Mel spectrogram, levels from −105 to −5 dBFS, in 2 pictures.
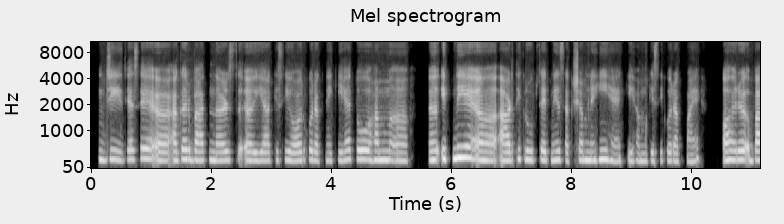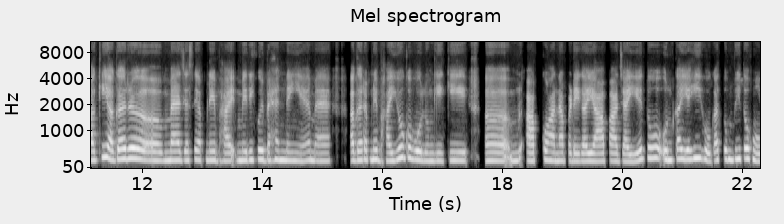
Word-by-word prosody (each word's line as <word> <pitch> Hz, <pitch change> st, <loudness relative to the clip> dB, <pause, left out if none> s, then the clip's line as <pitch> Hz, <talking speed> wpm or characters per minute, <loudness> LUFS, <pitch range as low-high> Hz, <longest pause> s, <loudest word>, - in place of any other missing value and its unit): जी, 235 Hz, 0 st, -2 dB
जैसे 245 Hz, +2 st, 0 dB
अ, 215 Hz, -1 st, +1 dB
अगर 250 Hz, +2 st, +1 dB
बात 225 Hz, -1 st, -1 dB
नर्स 225 Hz, 0 st, -2 dB
अ, -, -, -2 dB
या 215 Hz, 0 st, -2 dB
किसी 225 Hz, +1 st, -7 dB
और 215 Hz, +1 st, -2 dB
को 240 Hz, 0 st, -2 dB
रखने 215 Hz, -1 st, -5 dB
की 215 Hz, +1 st, -7 dB
है 240 Hz, +3 st, -2 dB
तो 245 Hz, 0 st, +2 dB
हम 235 Hz, 0 st, +2 dB
अ 215 Hz, 0 st, -3 dB, 0.4 s
अ, 230 Hz, +1 st, +3 dB
इतने 270 Hz, +3 st, +5 dB, 0.2 s
अ, 255 Hz, -, +4 dB
आर्थिक 225 Hz, +2 st, 0 dB
रूप 230 Hz, -1 st, -1 dB
से 235 Hz, -, 0 dB
इतने 225 Hz, +1 st, -1 dB
सक्षम 225 Hz, +1 st, -4 dB
नहीं 240 Hz, +2 st, +1 dB
हैं 200 Hz, -3 st, -5 dB
कि 210 Hz, -, -5 dB
हम 205 Hz, 0 st, -7 dB
किसी 210 Hz, +1 st, -8 dB
को 215 Hz, 0 st, -7 dB
रख 200 Hz, -2 st, -4 dB
पाएँ। 195 Hz, +6 st, -6 dB, 0.4 s
और 235 Hz, +1 st, +2 dB, 0.2 s
बाकी 230 Hz, +6 st, +2 dB
अगर 255 Hz, +2 st, +4 dB
अ, 230 Hz, -5 st, +5 dB
मैं 230 Hz, +1 st, +2 dB
जैसे 225 Hz, +2 st, -3 dB
अपने 230 Hz, 0 st, -1 dB
भाई 210 Hz, +2 st, -1 dB
मेरी 225 Hz, +1 st, 0 dB
कोई 245 Hz, +1 st, +1 dB
बहन 230 Hz, +1 st, 0 dB
नहीं 220 Hz, -1 st, -1 dB
है, 210 Hz, +2 st, -4 dB
मैं 210 Hz, -1 st, -3 dB, 0.3 s
अगर 230 Hz, +1 st, +2 dB
अपने 240 Hz, +1 st, +1 dB
भाइयों 215 Hz, +8 st, +1 dB
को 285 Hz, -1 st, 0 dB
बोलूँगी 210 Hz, -3 st, 0 dB
कि 220 Hz, -1 st, -1 dB, 0.3 s
अ, -, -, -4 dB
आपको 215 Hz, +1 st, -1 dB
आना 210 Hz, -1 st, 0 dB
पड़ेगा 205 Hz, -1 st, -1 dB
या 205 Hz, -1 st, +3 dB
आप 205 Hz, +1 st, -5 dB
आ 205 Hz, -1 st, +2 dB
जाइए 195 Hz, +3 st, 0 dB
तो 280 Hz, 0 st, +2 dB, 0.2 s
उनका 230 Hz, +3 st, 0 dB
यही 255 Hz, +2 st, +3 dB
होगा 220 Hz, 0 st, -1 dB
तुम 245 Hz, -1 st, +1 dB
भी 255 Hz, +1 st, +1 dB
तो 270 Hz, -, +7 dB
हो 205 Hz, -4 st, -1 dB
225 Hz, 185 wpm, -23 LUFS, 215-240 Hz, 0.4 s, तो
